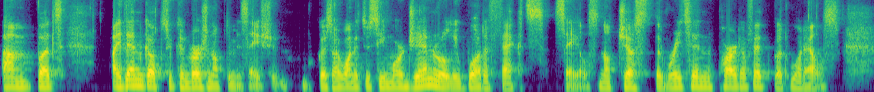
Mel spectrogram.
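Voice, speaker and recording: A man talks at a fairly quick pace with fairly even intonation. His voice is somewhat breathy. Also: medium pitch for a man. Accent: Finnish. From Finland. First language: Finnish. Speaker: marketing consultant. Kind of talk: podcast interview.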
